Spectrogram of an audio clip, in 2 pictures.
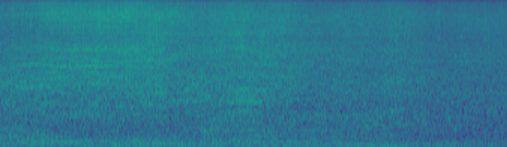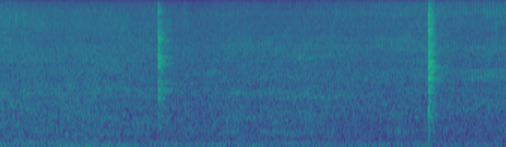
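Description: City street traffic noise: a steady hiss and rumble of passing vehicles, heavier over the first few seconds as something passes close, then easing. Two sharp clicks cut through it near the end, the second the louder.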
